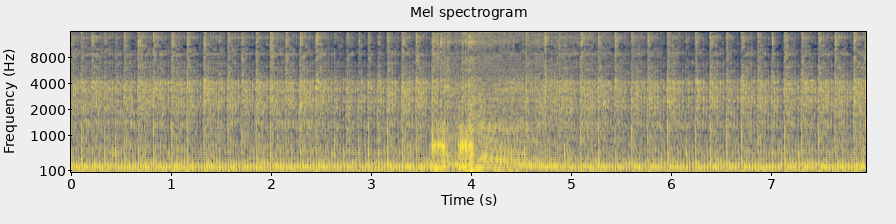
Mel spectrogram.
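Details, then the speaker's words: Husqvarna 61 chainsaw with a badly worn clutch, idle being lowered: buzz drops sharply yet the clutch keeps rubbing the drum, creeping the chain while barely running; needs a new clutch. "Okay, friends, you see that? This thing is barely running, and it's still spinning the chain."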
